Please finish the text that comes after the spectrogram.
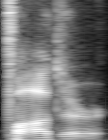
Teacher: the A vowel sound in the word father is read as open back unrounded vowel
